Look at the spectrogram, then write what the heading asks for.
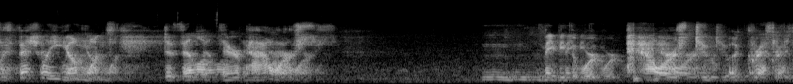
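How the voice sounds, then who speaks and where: An actor playing a stern, solemn village leader giving measured, commanding oratory in an audio drama. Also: male voice, sits low, bright, forceful tone, reverberant, recorded from a distance, dull audio, exaggerated voice. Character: stern, solemn village leader presiding over a memorial and judgment. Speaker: community leader. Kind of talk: formal speech in an audio drama.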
